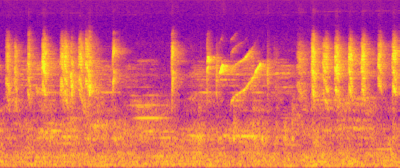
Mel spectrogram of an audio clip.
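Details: Master recording of an indigo bird for training birds, with a rough, fast, dense singing style: bursts of high chirps, a drawn-out whistle, then sweeping squeaky notes and a fresh run of rapid chirps over steady background hiss.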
